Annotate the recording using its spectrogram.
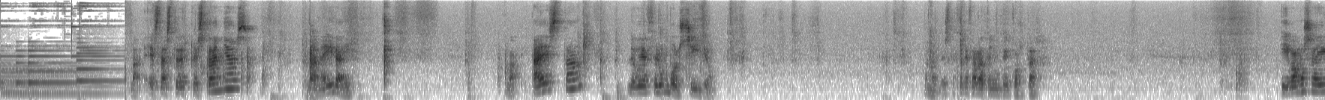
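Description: Sheets of card rustle and slide as hands handle them.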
